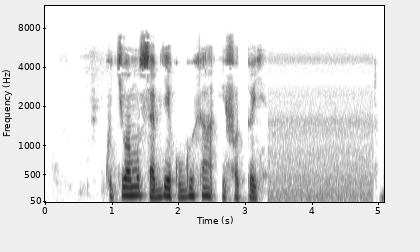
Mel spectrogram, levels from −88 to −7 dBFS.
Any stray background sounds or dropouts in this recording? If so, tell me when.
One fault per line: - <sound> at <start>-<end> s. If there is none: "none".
none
